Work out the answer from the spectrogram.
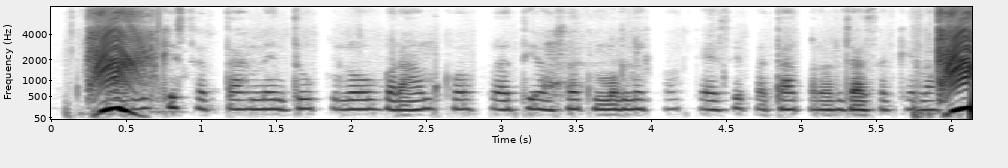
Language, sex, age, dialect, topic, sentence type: Bhojpuri, female, 18-24, Western, agriculture, question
